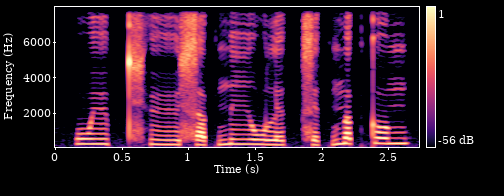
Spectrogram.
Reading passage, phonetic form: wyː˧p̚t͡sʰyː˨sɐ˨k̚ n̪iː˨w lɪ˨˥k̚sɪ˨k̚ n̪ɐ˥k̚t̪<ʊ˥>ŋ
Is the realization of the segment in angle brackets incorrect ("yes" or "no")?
no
